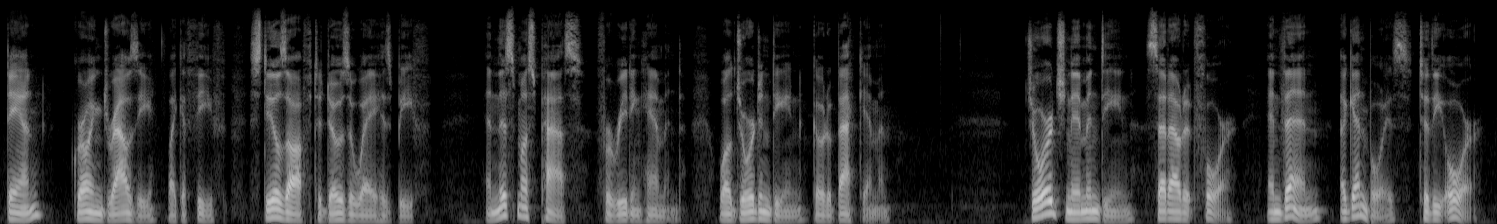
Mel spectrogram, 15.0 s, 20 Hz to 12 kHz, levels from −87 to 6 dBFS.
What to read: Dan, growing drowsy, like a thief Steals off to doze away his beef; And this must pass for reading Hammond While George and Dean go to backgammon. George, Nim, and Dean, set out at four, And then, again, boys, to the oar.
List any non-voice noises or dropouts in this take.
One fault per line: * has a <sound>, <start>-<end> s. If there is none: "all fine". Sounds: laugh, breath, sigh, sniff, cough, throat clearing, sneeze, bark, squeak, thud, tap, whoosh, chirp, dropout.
all fine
